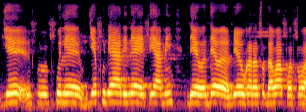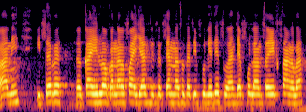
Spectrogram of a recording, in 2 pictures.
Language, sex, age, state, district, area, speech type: Marathi, male, 18-30, Maharashtra, Osmanabad, rural, spontaneous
